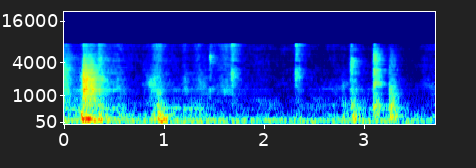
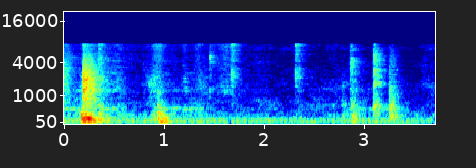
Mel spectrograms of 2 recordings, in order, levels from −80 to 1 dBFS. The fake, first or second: first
